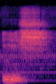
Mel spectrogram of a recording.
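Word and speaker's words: אִישׁ: temos uma conexão fonética a palavra mulher se pronuncia Iá a palavra homem se pronuncia is a palavra fogo se pronuncia Ash tudo é muito parecido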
